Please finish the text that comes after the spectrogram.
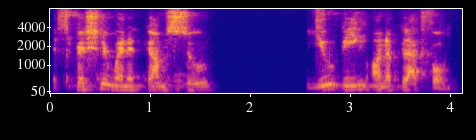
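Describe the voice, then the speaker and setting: A man's voice: mid-range voice, measured pace, fairly bright tone, breathy edge, no room sound, poor audio. A man working as an English tutor, chatting casually and encouragingly, often checking in with "right?" and "okay?". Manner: encouraging, repeats himself for emphasis with "okay?" and "right?". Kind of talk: casual video-call conversation.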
